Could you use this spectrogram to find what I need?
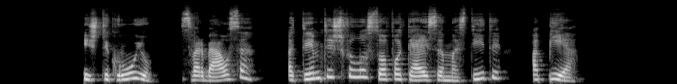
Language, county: Lithuanian, Tauragė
